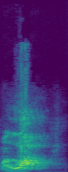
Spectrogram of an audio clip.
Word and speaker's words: Malak: thing according to God Malak in the Hebrew is how you say King okay and Kings have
